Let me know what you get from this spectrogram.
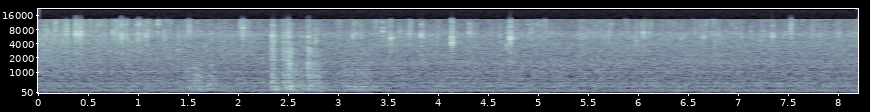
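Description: Beef shami kababs shallow-frying in oil in a non-stick pan: a steady, soft sizzle with scattered small pops. A brief louder noise comes about two and a half seconds in.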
